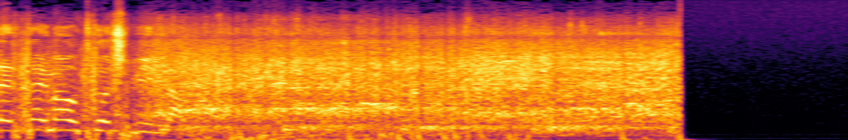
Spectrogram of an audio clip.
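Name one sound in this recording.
A crowd of spectators cheers and claps.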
